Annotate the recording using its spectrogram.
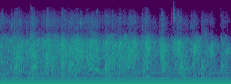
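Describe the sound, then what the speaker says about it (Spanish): Congregation applause at a church service, a steady, even wash of many hands clapping, moderately loud and sustained over a constant low hum. "Denle un fuerte aplauso a Jesús."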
